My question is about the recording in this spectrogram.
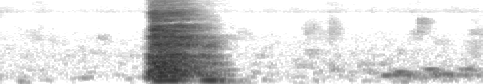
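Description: A man clearing his throat once, loudly and sharply, about three quarters of a second in and lasting about half a second.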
